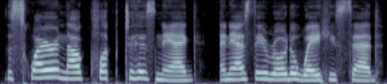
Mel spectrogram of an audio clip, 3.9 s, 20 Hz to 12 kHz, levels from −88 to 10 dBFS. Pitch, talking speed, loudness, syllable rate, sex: 230 Hz, 215 wpm, -16 LUFS, 4.8 syllables/s, female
